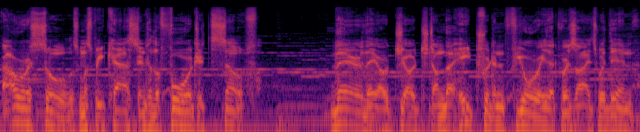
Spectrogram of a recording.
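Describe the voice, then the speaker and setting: A solemn orc warrior acted by a man, weary and ready for death, speaks in a deep, low register. His archaic game dialogue comes slowly and deliberately over music. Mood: grim, solemn. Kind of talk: fantasy game dialogue acting.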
